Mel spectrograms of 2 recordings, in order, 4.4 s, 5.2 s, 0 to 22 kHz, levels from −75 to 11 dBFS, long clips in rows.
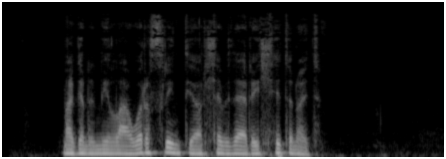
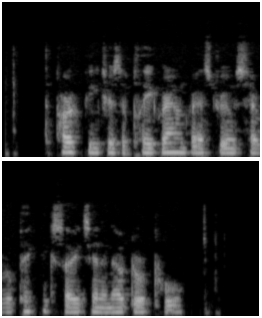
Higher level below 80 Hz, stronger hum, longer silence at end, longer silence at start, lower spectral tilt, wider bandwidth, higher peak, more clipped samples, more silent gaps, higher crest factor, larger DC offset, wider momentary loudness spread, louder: first, -44 dBFS vs -52 dBFS; neither; first, 1.25 s vs 0.55 s; first, 0.6 s vs 0.05 s; about the same, -7 dB/octave vs -6 dB/octave; first, 16 kHz vs 9.2 kHz; second, -8 dBFS vs -2 dBFS; neither; second, none vs 0.23-0.27 s, 0.37-0.42 s; about the same, 18 dB vs 20 dB; neither; about the same, 6 LU vs 8 LU; second, -25 LUFS vs -21 LUFS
